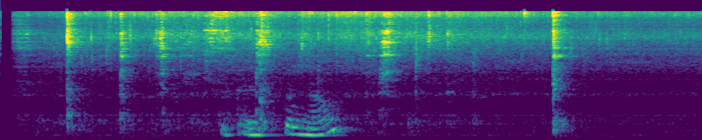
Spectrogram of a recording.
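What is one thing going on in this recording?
A metal spoon scrapes and clinks against a steel pot.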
